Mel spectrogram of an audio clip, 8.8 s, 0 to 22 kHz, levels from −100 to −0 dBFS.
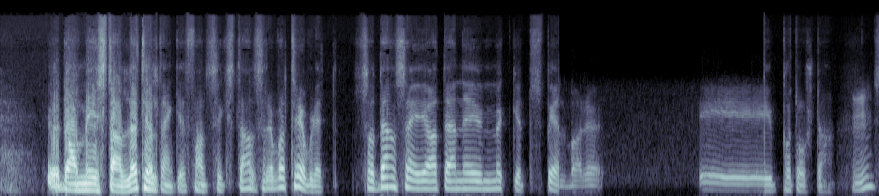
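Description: From 0.5 to 1.52 s the loudest syllables of the speech take on a harsh, crackling edge. This is likely microphone overload: the input runs about 11 dB past the converter's limit, so the peak tops are sheared flat, with several percent of the samples clipped.

At 0.57 s, inside that stretch, the level drops abruptly by about 3 dB, then again at 1.56 s by about 8 dB and at 3.87 s by about 4 dB. The likely cause is the microphone volume being stepped down, with the call software cutting input gain in single jumps.

At 5.58 s the speech turns dull and boxy with no gap, falls roughly 5 dB, and carries a new noise floor some 35 dB below it. It clears again at 7.64 s. This is likely the input being switched to a poorer, narrower-band device for that span.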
